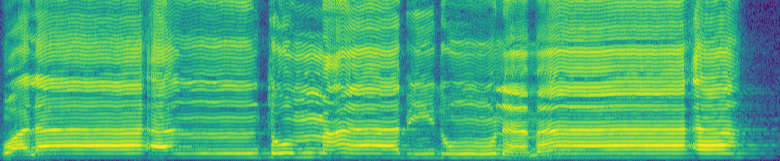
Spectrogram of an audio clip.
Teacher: يبقى هنقول عين فتحة عاء، ألف مد طبيعي حركتين، عاء باء كسرة بي عابي دال ضمة دو، وإحنا خدناها فوق طبعا هي نفسها الآية، عابدو واو مد طبيعي حركتين، نون فتحة ناء عابدون، ميم فتحة ما عابدون ما، ألف مد طبيعي حركتين عابدون ما، هيجي بعديه همزة صار المد الطبيعي مد منفصل أربع أو خمس حركات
